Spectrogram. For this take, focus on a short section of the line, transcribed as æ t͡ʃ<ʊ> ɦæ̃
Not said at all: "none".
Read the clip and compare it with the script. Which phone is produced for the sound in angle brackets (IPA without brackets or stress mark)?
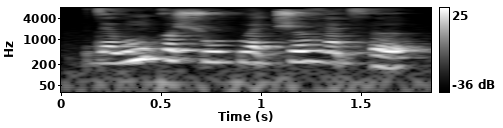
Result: ə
